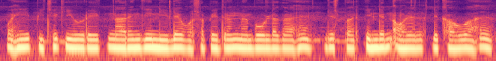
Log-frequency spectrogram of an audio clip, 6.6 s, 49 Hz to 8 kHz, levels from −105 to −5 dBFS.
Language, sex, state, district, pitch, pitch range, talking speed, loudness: Hindi, male, Bihar, Darbhanga, 145 Hz, 145-150 Hz, 190 wpm, -13 LUFS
